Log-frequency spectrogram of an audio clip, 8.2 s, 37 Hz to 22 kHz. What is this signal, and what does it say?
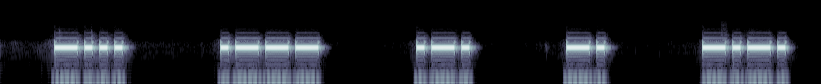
Morse code, heard as a keyed tone, about 16 wpm, spaced as for 7 wpm, 600 Hz. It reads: BJRNC
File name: morse mp3 / 14 urok 13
